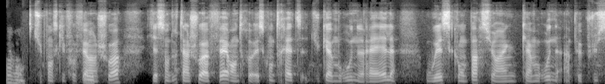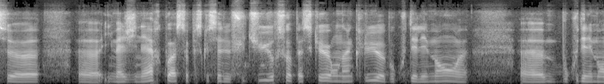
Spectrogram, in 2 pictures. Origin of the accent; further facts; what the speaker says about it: France; moi je suis français et je suis auteur de jeux de rôle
